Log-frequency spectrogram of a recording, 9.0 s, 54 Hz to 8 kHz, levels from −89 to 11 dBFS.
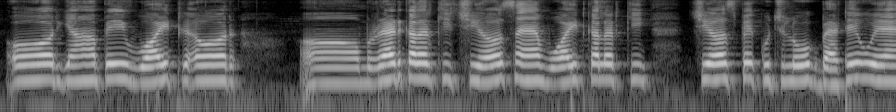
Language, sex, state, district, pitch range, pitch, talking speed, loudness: Hindi, female, Uttar Pradesh, Lalitpur, 215-230 Hz, 225 Hz, 140 wpm, -17 LUFS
